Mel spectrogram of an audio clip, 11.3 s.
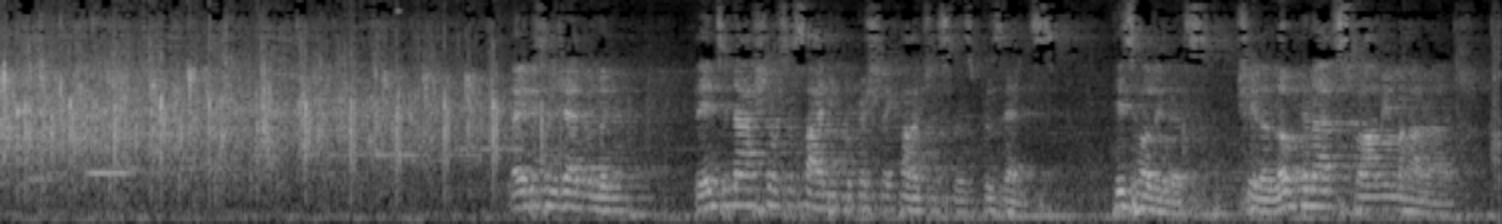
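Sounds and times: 
audience round of applause: 0.0s - 4.2s
speech: 3.8s - 11.2s.

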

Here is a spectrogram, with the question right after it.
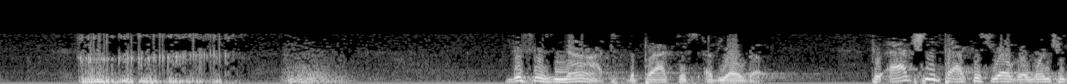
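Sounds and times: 
person snoring: 0.8s - 2.5s
speech: 5.2s - 7.9s, 8.7s - 10.6s.

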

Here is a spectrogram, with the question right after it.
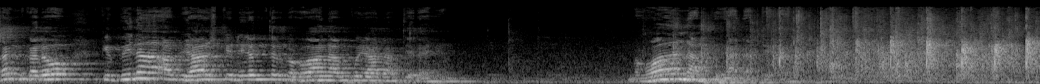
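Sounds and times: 
speech: 0.0s - 4.5s, 6.3s - 8.0s
hesitant audience clapping at a Bhagavat discourse gathering: 7.0s - 10.3s.

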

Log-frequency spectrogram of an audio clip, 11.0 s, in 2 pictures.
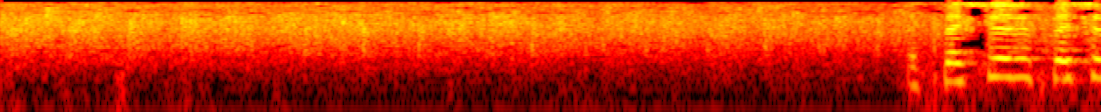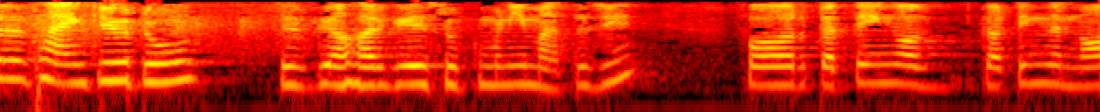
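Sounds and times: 
audience applause: 0.0s - 5.6s
speech: 4.5s - 11.0s.

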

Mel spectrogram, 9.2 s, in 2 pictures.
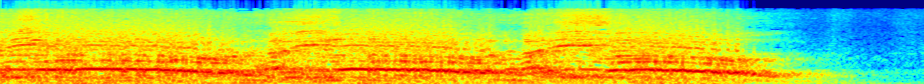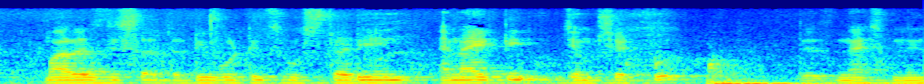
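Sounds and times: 
devotees chanting loudly together in welcome: 0.0s - 4.3s
speech: 7.6s - 9.2s.

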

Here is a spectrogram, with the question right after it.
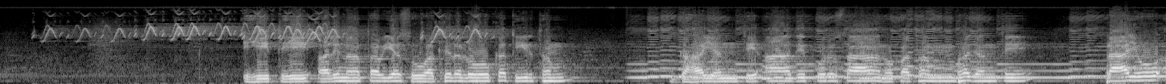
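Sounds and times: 
birds chirping: 0.0s - 6.2s
speech: 2.4s - 5.8s, 6.7s - 10.4s, 11.1s - 11.6s.

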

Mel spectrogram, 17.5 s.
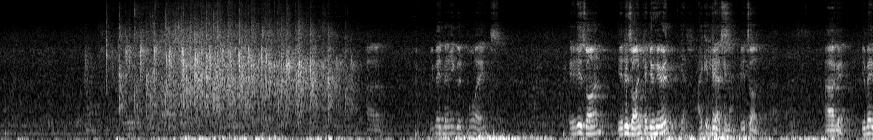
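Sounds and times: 
audience applauding: 1.7s - 7.3s
speech: 8.7s - 10.1s, 11.4s - 15.3s, 16.5s - 17.4s.

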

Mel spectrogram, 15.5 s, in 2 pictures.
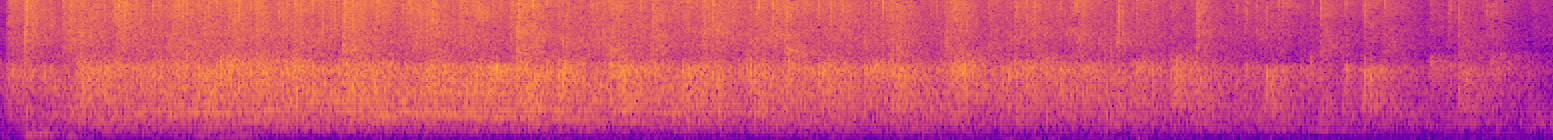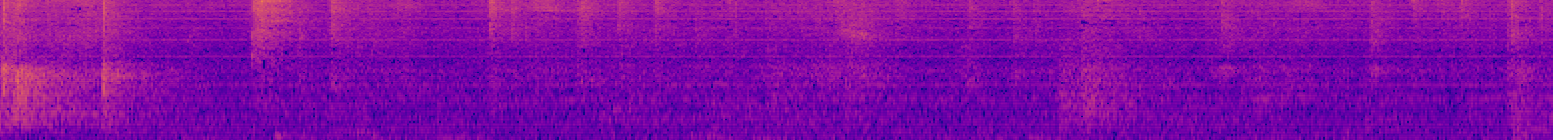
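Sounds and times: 
applause welcoming an honoree: 0.0s - 8.6s.

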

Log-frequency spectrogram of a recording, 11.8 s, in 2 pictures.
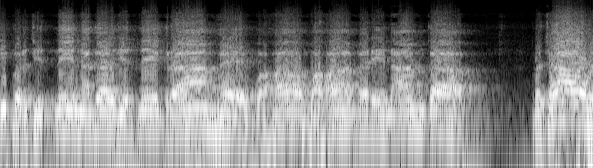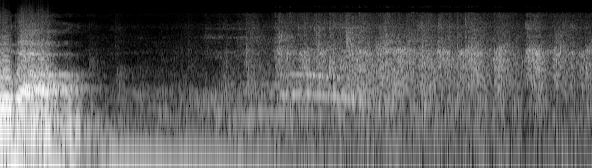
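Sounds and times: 
speech: 0.0s - 6.7s
audience at a Hare Krishna religious discourse applauding: 7.8s - 11.8s.

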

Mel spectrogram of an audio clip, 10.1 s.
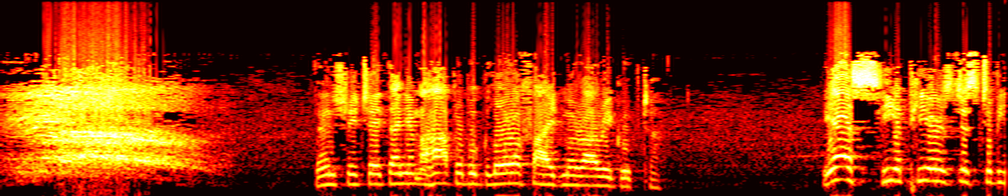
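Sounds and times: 
devotees cheering with joy: 0.0s - 2.4s
speech: 3.2s - 6.8s, 8.2s - 10.0s.

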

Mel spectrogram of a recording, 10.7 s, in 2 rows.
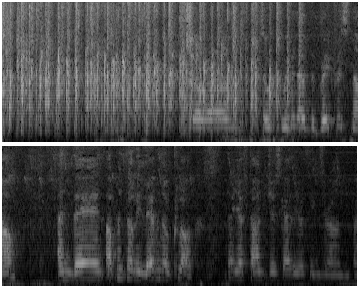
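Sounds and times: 
audience applause: 0.0s - 4.6s
speech: 3.9s - 10.6s.

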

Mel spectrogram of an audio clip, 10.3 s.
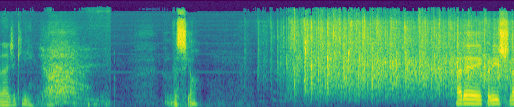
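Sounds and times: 
speech: 0.0s - 1.2s, 3.3s - 4.0s, 9.1s - 10.2s
audience applause for actors: 5.2s - 10.2s.

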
